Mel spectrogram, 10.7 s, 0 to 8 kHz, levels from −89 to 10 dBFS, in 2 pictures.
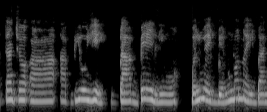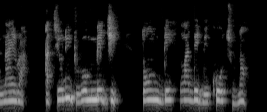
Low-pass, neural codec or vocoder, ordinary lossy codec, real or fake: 7.2 kHz; none; none; real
